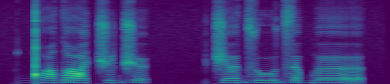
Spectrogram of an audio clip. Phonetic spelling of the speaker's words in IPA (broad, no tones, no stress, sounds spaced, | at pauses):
ɡ͡ǃ ɔ dˤ aː t͡ʃ ʏ d͡ʒ ʏ | t͡ʃ əː d͡z uː d͡z əː b əː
